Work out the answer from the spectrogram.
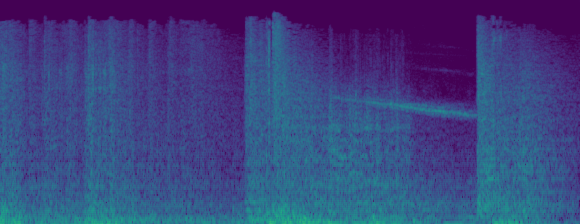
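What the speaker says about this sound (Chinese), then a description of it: "开始与镇远、经远等舰一起炮轰联合舰队旗舰松岛" Naval artillery barrage against the flagship Matsushima, a sustained roar of heavy gunfire and explosions in overlapping waves, loud and close, with a brief whistling tone cutting through before another blast.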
